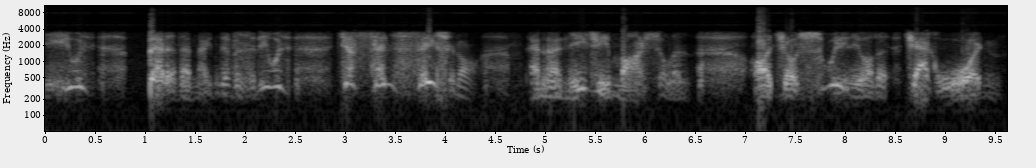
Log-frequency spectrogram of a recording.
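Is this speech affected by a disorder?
Yes: throat cancer, vocal cord removed, partial laryngectomy, right vocal cord removed; vocal surgery removing part of larynx including right vocal cord, now a stump; years after laryngeal surgery, talking does not hurt; voice lost after surgery, left cord trained to reach past midline to stump for sound.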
